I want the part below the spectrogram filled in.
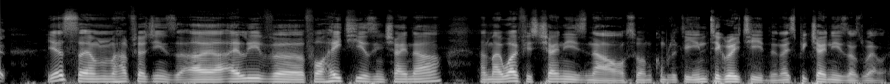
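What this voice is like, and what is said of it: French accent. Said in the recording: “sound French”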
